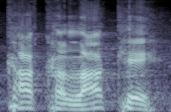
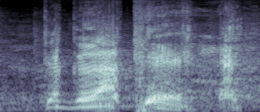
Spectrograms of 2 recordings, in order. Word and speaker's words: Kakerlake: Kakerlake. – Are you serious? Is he saying the right thing? – Ja, ja, sagt er das Richtige. – What do you say? How do you say? – Kakerlake.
